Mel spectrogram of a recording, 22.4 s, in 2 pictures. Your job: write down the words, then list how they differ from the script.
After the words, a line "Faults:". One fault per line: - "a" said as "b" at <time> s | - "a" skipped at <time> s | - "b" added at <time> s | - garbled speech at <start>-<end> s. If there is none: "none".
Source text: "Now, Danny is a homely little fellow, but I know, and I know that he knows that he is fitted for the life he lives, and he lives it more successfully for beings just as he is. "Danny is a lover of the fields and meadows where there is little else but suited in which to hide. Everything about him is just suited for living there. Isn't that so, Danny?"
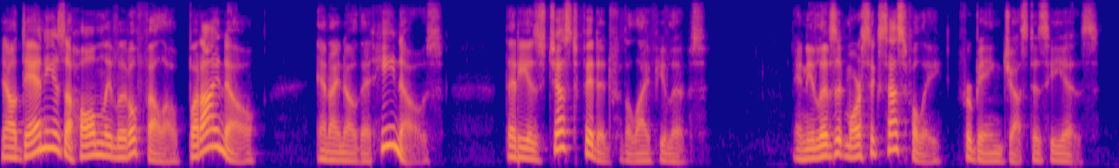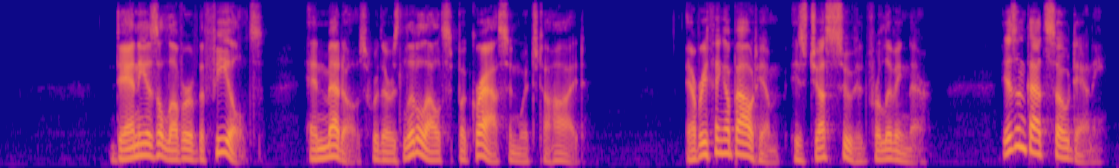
"Now, Danny is a homely little fellow, but I know, and I know that he knows that he is just fitted for the life he lives, and he lives it more successfully for being just as he is. "Danny is a lover of the fields and meadows where there is little else but grass in which to hide. Everything about him is just suited for living there. Isn't that so, Danny?"
Faults:
- "just" added at 5.5 s
- "beings" said as "being" at 9.7 s
- "suited" said as "grass" at 15.9 s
